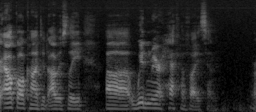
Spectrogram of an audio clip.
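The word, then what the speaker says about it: Hefeweizen: heffavicin all right and i know that's not the german way to pronounce a bison but i'm not going to try to pronounce it correctly because i'll do it wrong that's just how we that's how we say it here uh that being said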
